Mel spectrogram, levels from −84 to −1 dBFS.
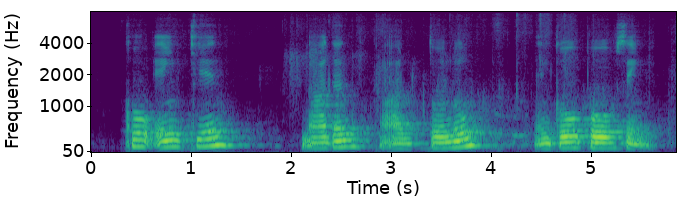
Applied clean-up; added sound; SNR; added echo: neural separator model SepFormer DNS4.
